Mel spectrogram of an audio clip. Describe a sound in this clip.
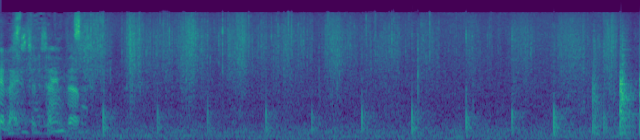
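Footsteps click steadily on a hard floor.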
